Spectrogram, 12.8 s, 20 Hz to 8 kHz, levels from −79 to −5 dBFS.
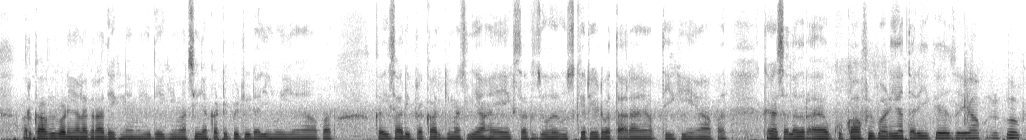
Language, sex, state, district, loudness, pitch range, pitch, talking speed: Hindi, male, Chhattisgarh, Rajnandgaon, -23 LUFS, 120-125 Hz, 120 Hz, 220 wpm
